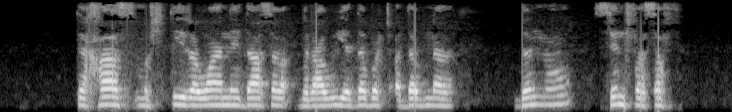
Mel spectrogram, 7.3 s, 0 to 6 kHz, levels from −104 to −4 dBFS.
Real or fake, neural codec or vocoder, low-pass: real; none; 5.4 kHz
